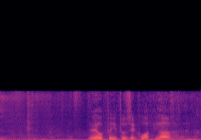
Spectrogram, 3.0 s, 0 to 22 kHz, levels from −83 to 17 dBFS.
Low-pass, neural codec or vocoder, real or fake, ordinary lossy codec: none; codec, 16 kHz, 0.5 kbps, FunCodec, trained on LibriTTS, 25 frames a second; fake; none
